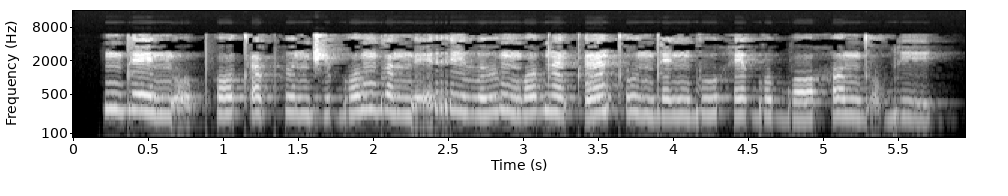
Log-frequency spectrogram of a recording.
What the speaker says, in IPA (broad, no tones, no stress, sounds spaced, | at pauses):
n d e n o̰ pʰ o tʼ œ pʰ ɯ n d͡ʒ ɯ ɡʷ ɤ ŋ ɡ œ n̪ ḛ r i ð ɯ ŋʷ ɤ d̪ ɛ̃ tʼ ɛ̃ tʼ u n d e ŋ ɡ u h e ɡʷ ɯ b o h ɤ n d o̰ b i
